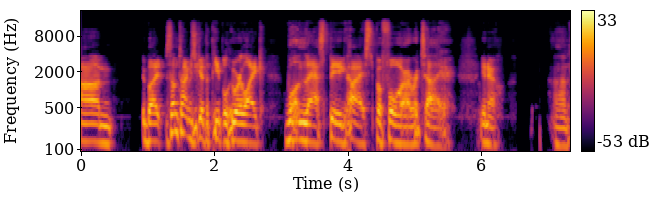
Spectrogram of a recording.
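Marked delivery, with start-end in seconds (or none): 3.0-5.6 put-on slow, older veteran cop voice. Joking about heist movie characters: old cop about to retire voice. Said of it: "did the voice like I was an old cop about to retire".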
